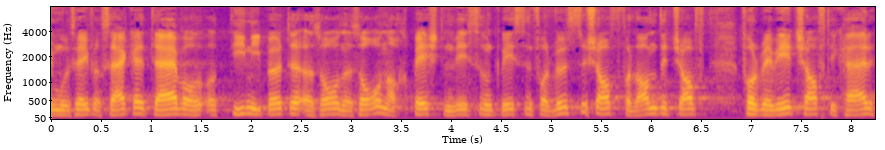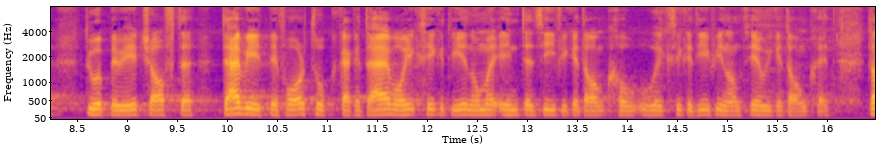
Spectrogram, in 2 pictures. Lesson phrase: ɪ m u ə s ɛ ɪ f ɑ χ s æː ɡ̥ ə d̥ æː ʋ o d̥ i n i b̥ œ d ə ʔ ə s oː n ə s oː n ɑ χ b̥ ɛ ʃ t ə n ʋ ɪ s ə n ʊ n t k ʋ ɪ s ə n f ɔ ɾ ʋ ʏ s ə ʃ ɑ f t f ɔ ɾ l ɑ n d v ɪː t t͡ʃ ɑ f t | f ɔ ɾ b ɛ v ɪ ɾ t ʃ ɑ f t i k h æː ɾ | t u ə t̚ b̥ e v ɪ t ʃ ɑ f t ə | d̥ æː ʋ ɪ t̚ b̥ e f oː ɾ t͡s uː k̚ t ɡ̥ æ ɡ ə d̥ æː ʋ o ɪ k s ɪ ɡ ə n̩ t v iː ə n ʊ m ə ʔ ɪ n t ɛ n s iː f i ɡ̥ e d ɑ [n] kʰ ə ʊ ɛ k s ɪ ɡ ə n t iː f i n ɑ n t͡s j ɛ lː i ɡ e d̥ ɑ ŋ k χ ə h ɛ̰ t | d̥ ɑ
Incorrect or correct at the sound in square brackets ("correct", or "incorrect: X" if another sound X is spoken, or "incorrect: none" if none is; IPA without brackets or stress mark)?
incorrect: ŋ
